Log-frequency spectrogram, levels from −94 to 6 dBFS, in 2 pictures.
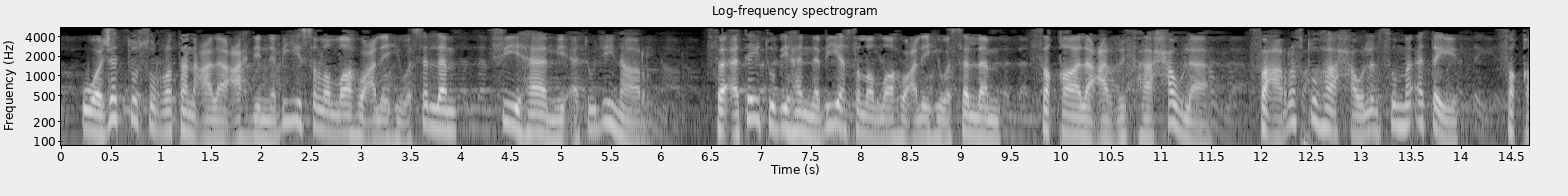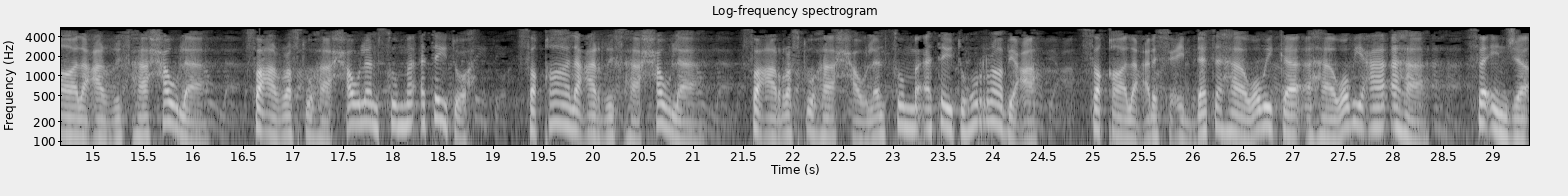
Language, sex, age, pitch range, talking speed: Arabic, male, 50-69, 110-160 Hz, 100 wpm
